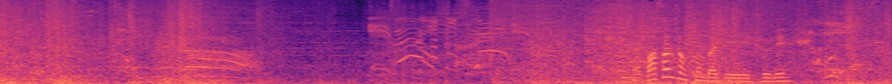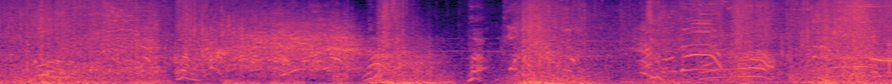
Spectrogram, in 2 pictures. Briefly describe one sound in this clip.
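Game weapons clash and thud with heavy impacts.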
